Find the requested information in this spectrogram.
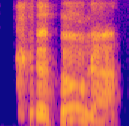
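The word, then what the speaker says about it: Kehunah: And actually the Marshal changed the disqualification to disqualification from Kahuna, which rhymes with Truma, but is not the same thing.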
